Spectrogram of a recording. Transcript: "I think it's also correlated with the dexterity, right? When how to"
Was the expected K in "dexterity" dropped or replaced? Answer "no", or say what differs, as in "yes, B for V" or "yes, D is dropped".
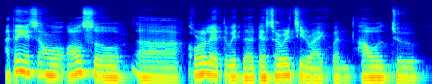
yes, K is dropped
